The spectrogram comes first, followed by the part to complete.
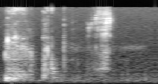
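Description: Short breathy bursts of a girl's stifled laughter: three puffs of breath, the first the loudest and a hissy one near the end.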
